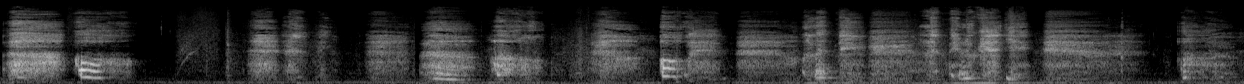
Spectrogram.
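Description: A woman sobbing hard: repeated wailing cries that fall in pitch, broken by sharp gasping breaths.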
